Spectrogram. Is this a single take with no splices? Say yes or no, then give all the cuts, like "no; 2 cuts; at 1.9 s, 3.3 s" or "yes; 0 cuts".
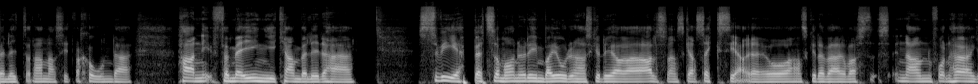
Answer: yes; 0 cuts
